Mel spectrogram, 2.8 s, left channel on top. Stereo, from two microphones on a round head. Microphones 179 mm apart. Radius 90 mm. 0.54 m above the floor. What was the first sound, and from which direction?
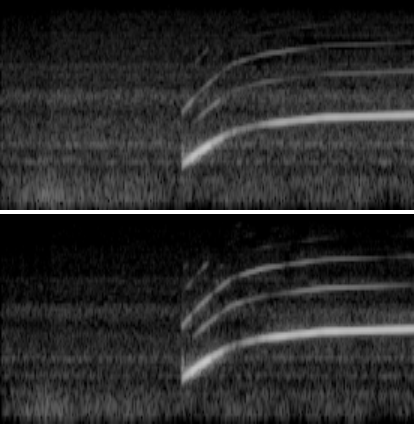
A siren, 65° right (ahead or behind).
